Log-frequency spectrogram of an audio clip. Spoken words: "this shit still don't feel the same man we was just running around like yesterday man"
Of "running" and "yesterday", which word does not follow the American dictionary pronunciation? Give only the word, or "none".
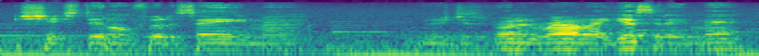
none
